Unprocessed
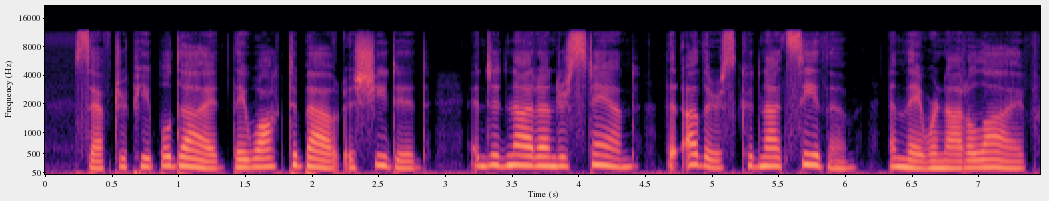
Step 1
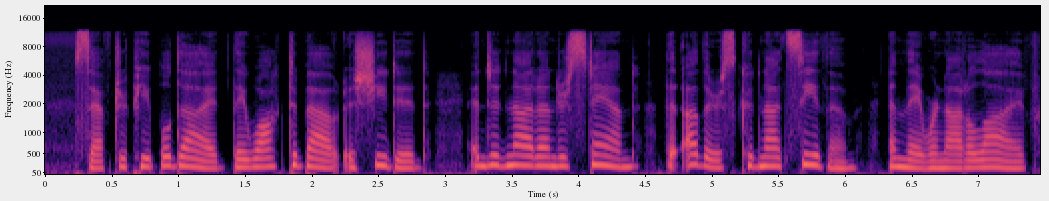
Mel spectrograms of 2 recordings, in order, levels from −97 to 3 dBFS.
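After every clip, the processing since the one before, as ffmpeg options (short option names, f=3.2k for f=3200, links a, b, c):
-af "highpass=f=100:p=1,acompressor=threshold=-34dB:ratio=2.5"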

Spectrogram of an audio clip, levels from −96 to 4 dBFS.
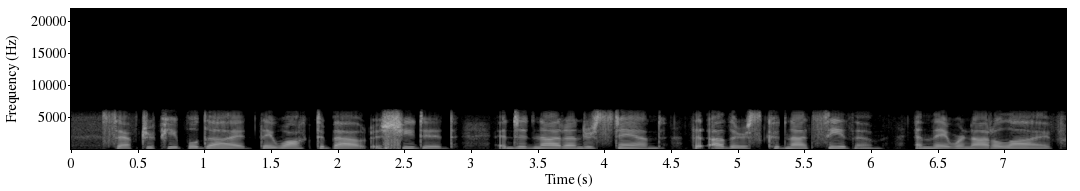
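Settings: -af "aderivative,aresample=11025,asoftclip=type=hard:threshold=-39.5dB,aresample=44100,volume=12.5dB"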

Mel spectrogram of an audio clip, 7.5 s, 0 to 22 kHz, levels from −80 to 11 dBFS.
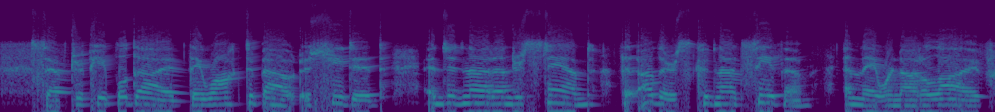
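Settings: -filter_complex "[0:a]flanger=delay=7.7:depth=4.1:regen=75:speed=0.97:shape=triangular,asplit=2[a][b];[b]highpass=f=720:p=1,volume=31dB,asoftclip=type=tanh:threshold=-24.5dB[c];[a][c]amix=inputs=2:normalize=0,lowpass=f=2.3k:p=1,volume=-6dB,acrossover=split=490|1100[d][e][f];[d]acompressor=threshold=-42dB:ratio=4[g];[e]acompressor=threshold=-48dB:ratio=4[h];[f]acompressor=threshold=-41dB:ratio=4[i];[g][h][i]amix=inputs=3:normalize=0,volume=1dB"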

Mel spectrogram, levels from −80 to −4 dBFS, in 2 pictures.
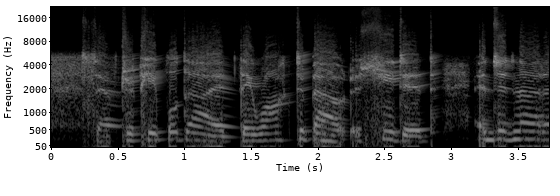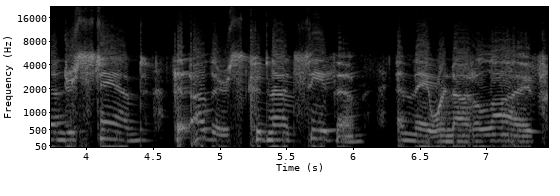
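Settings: -af "tremolo=f=1.5:d=0.43,aexciter=amount=3.6:drive=4:freq=2.6k,volume=-2.5dB"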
